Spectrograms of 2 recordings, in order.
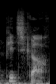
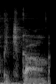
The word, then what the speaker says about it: Pitschka: Det är så man ska uttala det, Pitschka. – Pitschka.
